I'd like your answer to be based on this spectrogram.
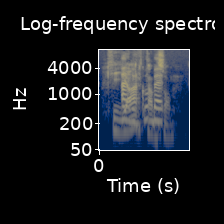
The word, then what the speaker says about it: Kjartansson: KJ-lyden finnes ikke I andre språk enn det norske. – Kjartansson. – K og J uttales separat, ja, med vennlig hilsen språk, Petimeter.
